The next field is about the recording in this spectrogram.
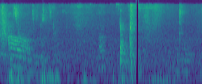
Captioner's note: background chatter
